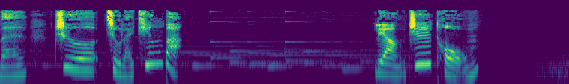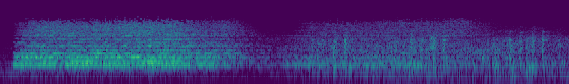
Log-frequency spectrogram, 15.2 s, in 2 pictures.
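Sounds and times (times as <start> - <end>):
speech: 0.0 - 2.5, 5.0 - 6.4
speeding train horn blast: 7.7 - 12.6
speeding train wheels rattling on track: 11.2 - 15.1.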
